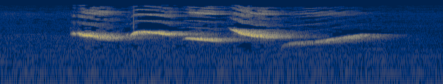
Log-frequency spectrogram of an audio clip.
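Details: Green-winged saltator singing a 'boiadeiro'-style phrase of four or five slurred whistles, mostly level then dipping, ending in a long rising note, against quiet background.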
